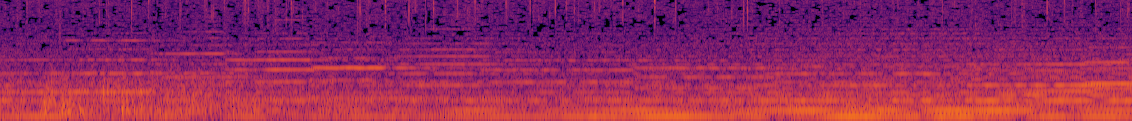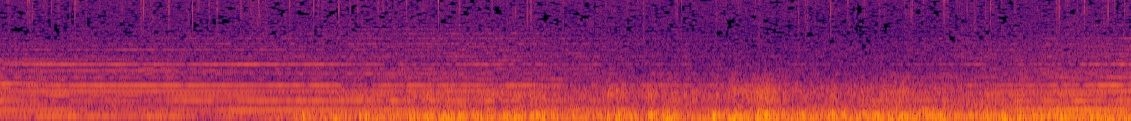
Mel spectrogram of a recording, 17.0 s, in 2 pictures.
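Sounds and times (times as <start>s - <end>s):
rain falling at night: 0.0s - 16.9s
scattered sharper drips: 0.0s - 16.9s.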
